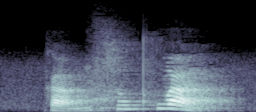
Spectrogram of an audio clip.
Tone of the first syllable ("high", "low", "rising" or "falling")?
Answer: low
